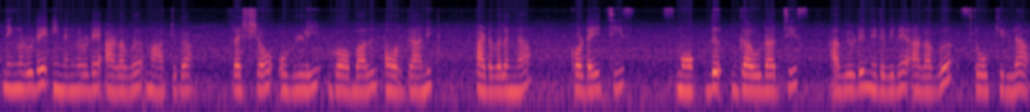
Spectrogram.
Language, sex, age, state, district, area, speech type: Malayalam, female, 18-30, Kerala, Wayanad, rural, read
